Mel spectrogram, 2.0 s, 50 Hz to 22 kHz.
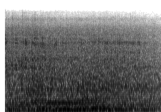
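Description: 1962 Chevrolet Corvette's 327 V8 engine running steadily as the car rolls along at low speed.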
